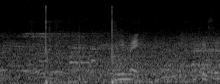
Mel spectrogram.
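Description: A basketball bouncing on the gym floor, two sharp bounces about two-thirds of a second apart, over a background of chattering voices.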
